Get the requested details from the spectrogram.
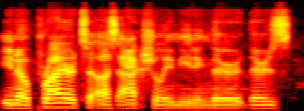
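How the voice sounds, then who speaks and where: A man's voice: medium pitch, steady tone, moderate pace, clear, resonant tone, no room sound. A man who runs a restaurant group talks in a rambling way, restarting his sentences often in a casual interview.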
